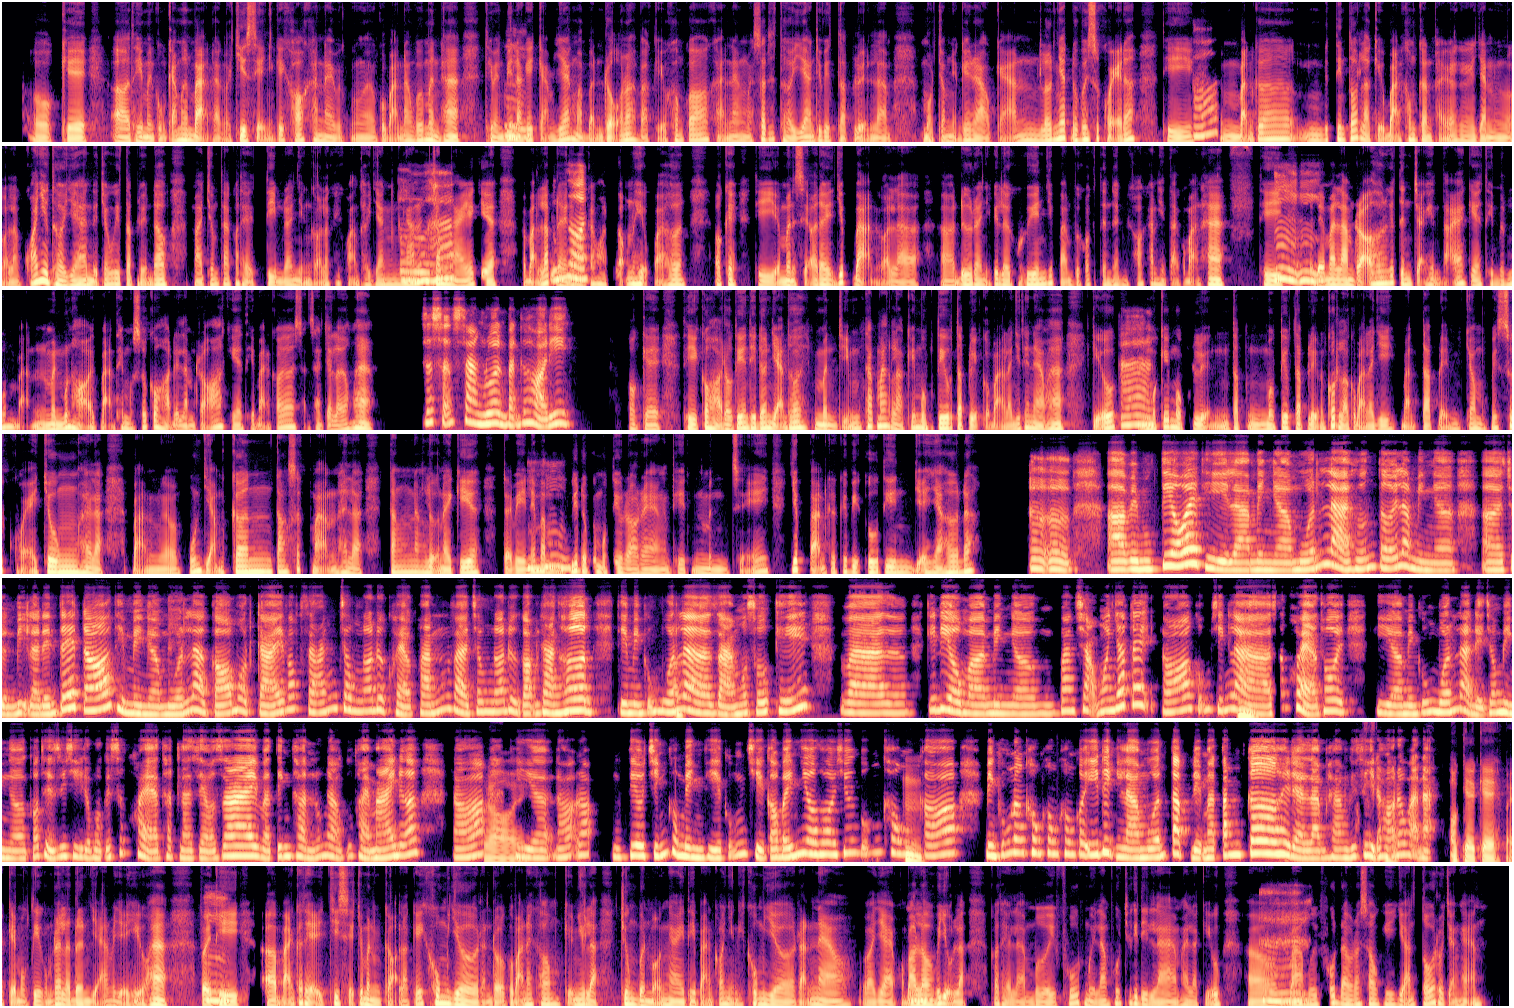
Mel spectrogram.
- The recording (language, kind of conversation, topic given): Vietnamese, advice, Làm sao sắp xếp thời gian để tập luyện khi tôi quá bận rộn?
- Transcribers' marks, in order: sniff; tapping; other background noise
